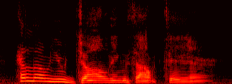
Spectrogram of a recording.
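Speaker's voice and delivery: high ventriloquist-dummy voice. Demonstrating a ventriloquist figure with its own character: Tessie voice. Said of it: "I want you to meet Tessie".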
